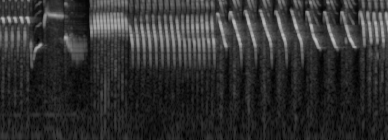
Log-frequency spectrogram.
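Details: Timbrado canary song for listening: brief whistles and a slurred note, then a dense rapid trill that opens into evenly spaced, sharply falling notes repeated several times a second.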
